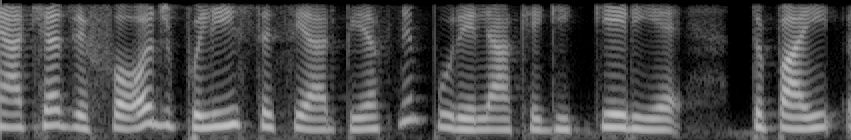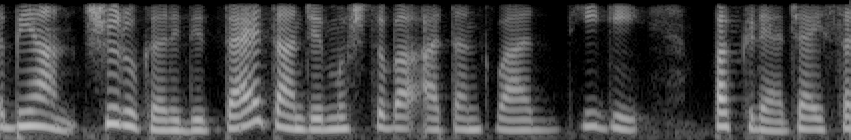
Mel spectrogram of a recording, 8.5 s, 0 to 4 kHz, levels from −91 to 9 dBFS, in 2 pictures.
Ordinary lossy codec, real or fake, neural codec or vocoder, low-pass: none; fake; codec, 16 kHz, 1 kbps, X-Codec, HuBERT features, trained on LibriSpeech; 3.6 kHz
